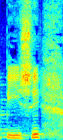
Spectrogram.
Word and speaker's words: PSSI: Ho fondato un partito, il Partito Super Sovranista Italiano, PSSI, si pronuncia Pissi.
